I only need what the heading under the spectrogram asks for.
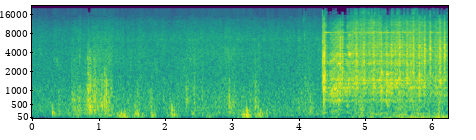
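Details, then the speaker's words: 1996 Chevy truck V6 in a 1994 MerCruiser ski boat, rebuilt with the boat engine's heads, cam and tight timing chain, first start: a few turns, then it fires abruptly and runs steadily with cooling water flowing. A clean, healthy first start. "Good for the first start. I thought I'd have to do nothing with the timing and all that old stuff, but you fired right up."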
